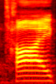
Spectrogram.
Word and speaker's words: Ti: I usually call it Ti as well. But that doesn't change the fact that it is correct, much like the way I say Asus is the correct way to say Asus, even though I think it should be Asus. So I'm sorry, it's Ti.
